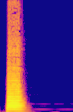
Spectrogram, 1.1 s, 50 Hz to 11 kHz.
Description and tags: One-shot from Versilian Studios Chamber Orchestra 2: Community Edition sampling project.
Instrument family: Brass
Instrument: OldTrombone
Articulation: short
Note: F2
Midi note: 42
Room type: Band Rehearsal Space
Microphone: 2x SM-57 spaced pair
brass, f2, midi-note-42, multisample, oldtrombone, short, single-note, vsco-2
